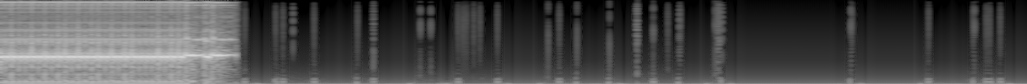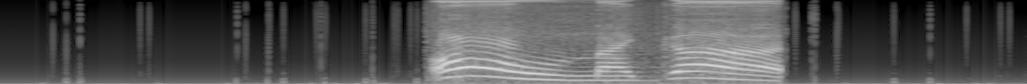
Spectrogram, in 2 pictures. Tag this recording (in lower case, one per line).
speech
